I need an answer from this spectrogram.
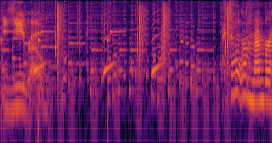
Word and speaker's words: gyro: So it's pronounced gyro.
